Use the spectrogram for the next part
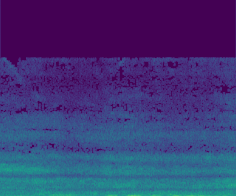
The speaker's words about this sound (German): Klingt wie ein LKW. Das sind so gepanzerte Truppendinger. Wow. In Wüstentarnfarben.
